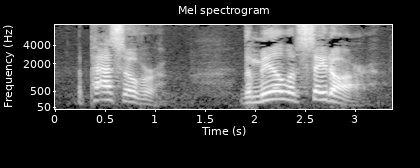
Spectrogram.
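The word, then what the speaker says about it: Seder: Passover the mill of sadar it's spelled sed er it sounds like sa d ER there's four cups at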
